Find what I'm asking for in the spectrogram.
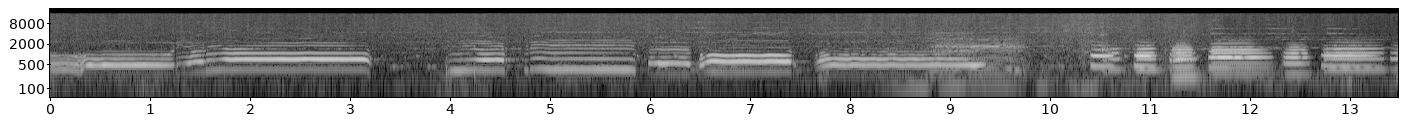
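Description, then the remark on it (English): A slow Swiss alphorn cow-herding melody (Ronds des Vaches), played on a long horn reaching from lips to ground, of long, sustained, rich horn tones stepping between pitches, with brief pauses between phrases, then a run of quicker, shorter notes toward the end. “Like the Ronds des Vaches melodies, cow herding music that Swiss herders played as they drove their cattle down from the mountains on long horns that went from their lips all the way to the ground.”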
